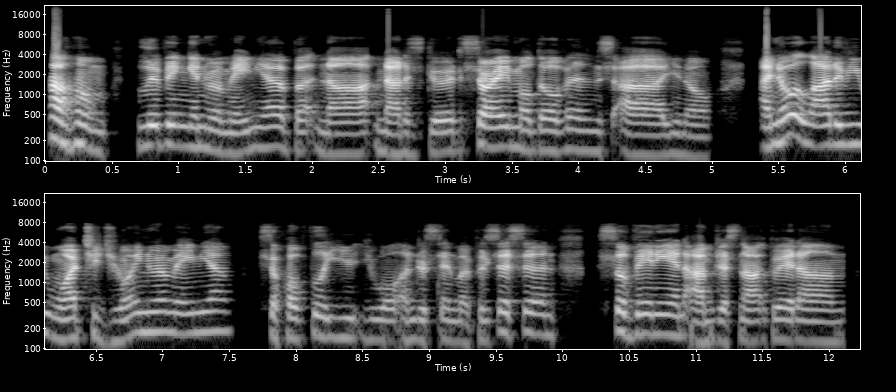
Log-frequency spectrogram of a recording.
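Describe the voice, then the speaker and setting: A man from the United States rambles casually on camera, stopping and restarting his sentences with plenty of ums. His voice is bright and a touch high. The sound is dull and lo-fi. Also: moderate pace. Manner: hesitant, lots of fillers and restarts. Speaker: language vlogger.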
